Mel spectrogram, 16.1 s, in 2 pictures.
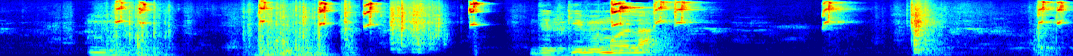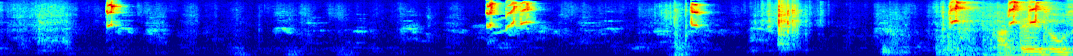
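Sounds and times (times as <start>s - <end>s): pet birds chirping: 4.5s - 8.2s, 8.8s - 9.4s, 10.0s - 13.9s.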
